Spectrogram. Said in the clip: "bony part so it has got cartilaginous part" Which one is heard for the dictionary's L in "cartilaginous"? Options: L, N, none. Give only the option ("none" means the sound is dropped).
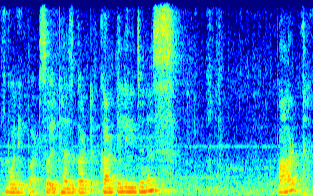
L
